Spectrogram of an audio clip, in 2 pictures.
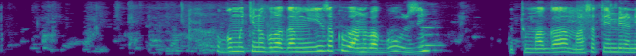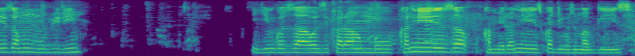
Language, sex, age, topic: Kinyarwanda, female, 25-35, government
